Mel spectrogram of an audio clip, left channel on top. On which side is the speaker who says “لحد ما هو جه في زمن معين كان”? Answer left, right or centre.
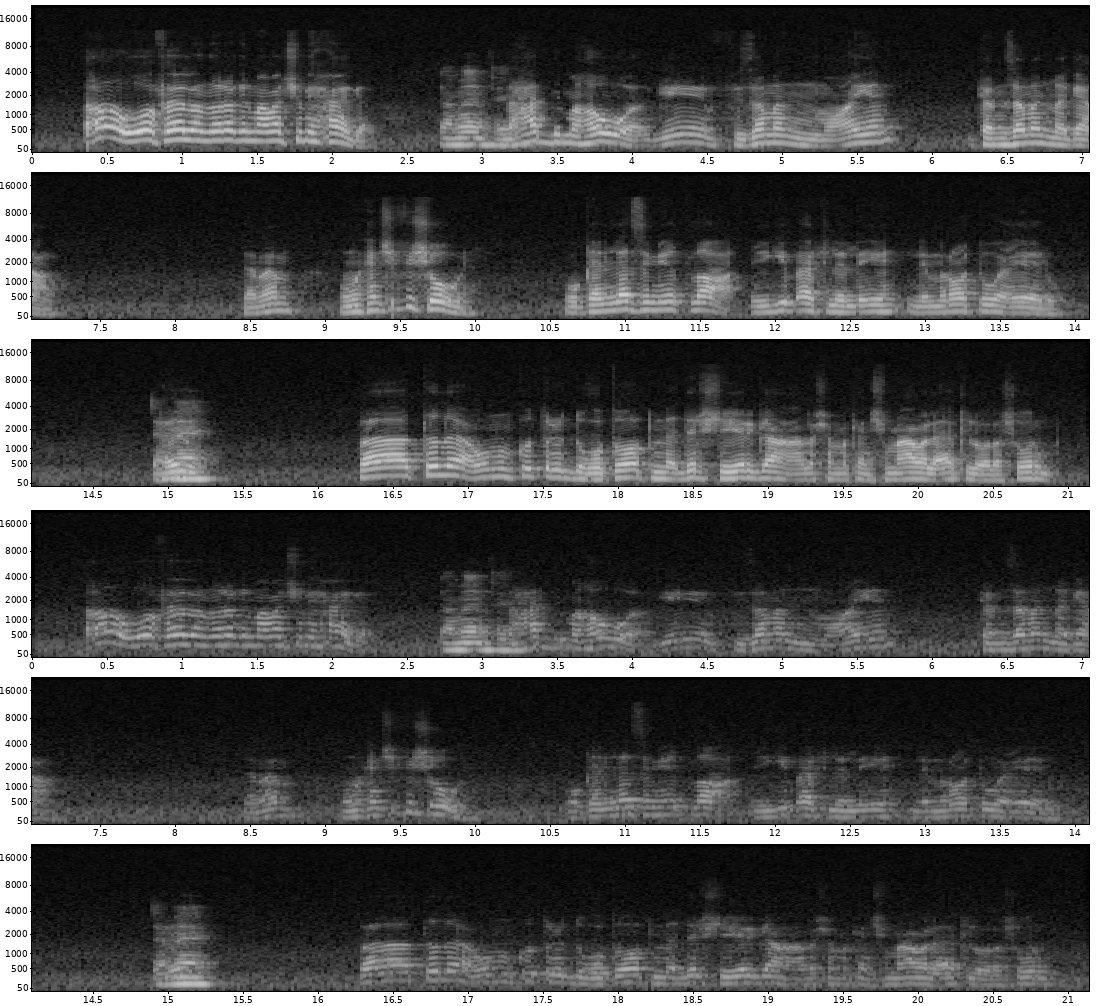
Left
